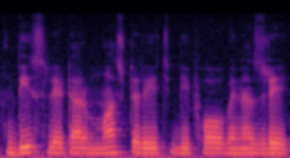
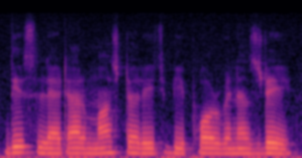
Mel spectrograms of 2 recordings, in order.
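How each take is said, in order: The two takes are said the same way.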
